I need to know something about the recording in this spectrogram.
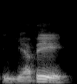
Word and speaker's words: Yahvé: Esta es una errónea pronunciación del nombre Yahvé, que pudo ser introducida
